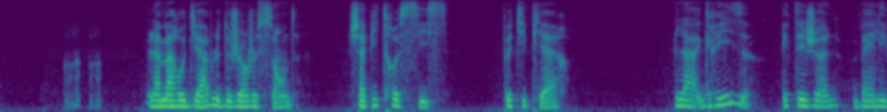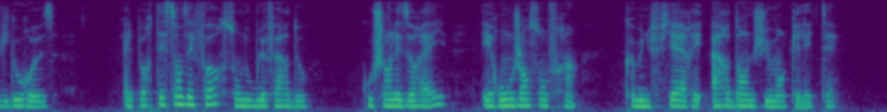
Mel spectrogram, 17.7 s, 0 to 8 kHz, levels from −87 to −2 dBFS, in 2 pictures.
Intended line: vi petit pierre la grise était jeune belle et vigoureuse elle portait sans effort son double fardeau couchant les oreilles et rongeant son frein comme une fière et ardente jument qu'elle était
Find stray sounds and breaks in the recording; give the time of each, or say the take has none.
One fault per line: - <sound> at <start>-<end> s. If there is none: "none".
- laugh at 0.6-1.0 s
